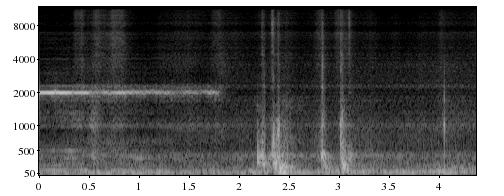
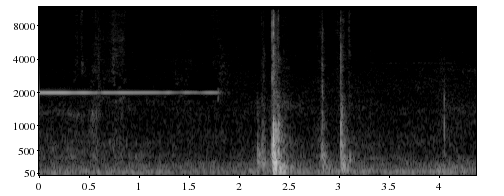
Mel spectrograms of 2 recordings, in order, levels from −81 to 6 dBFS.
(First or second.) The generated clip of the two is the first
